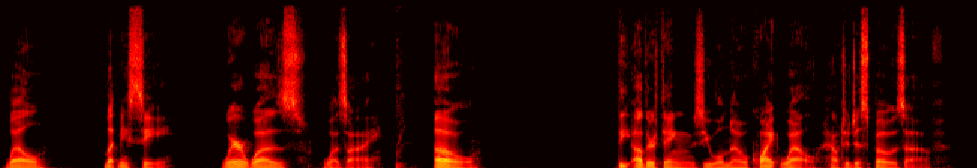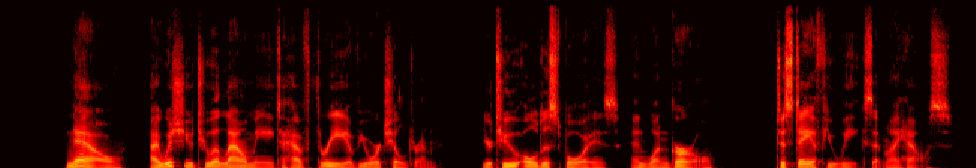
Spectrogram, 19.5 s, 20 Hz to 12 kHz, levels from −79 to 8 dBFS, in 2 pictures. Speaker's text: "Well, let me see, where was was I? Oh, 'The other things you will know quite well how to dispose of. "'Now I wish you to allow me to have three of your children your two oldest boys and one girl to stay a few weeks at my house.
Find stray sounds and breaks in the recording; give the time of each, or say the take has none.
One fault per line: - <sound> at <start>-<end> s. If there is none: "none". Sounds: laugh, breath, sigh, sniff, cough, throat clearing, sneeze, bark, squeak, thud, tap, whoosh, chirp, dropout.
- thud at 3.9-4.2 s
